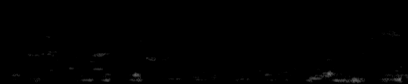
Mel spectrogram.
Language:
Swahili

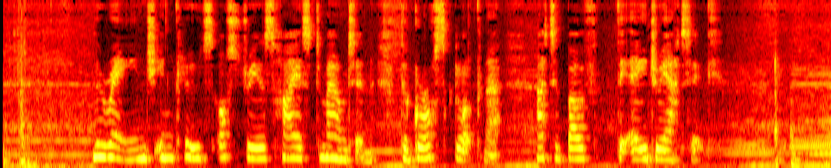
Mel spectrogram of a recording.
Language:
English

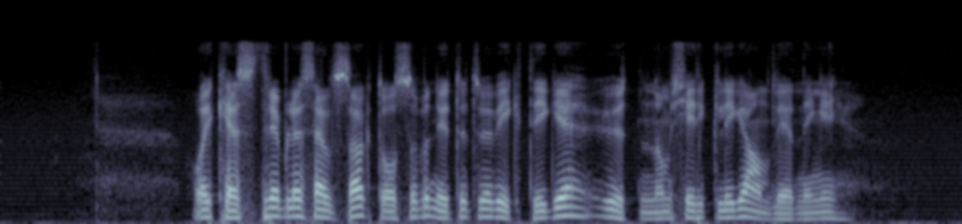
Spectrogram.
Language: Norwegian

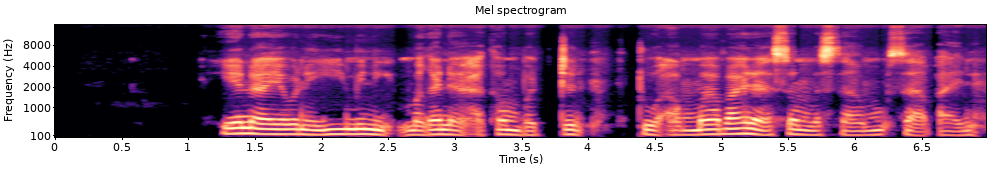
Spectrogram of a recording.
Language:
Hausa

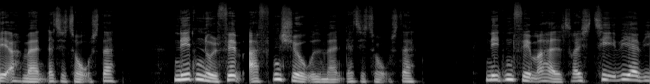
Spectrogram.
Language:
Danish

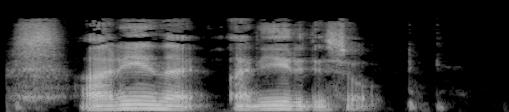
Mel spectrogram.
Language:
Japanese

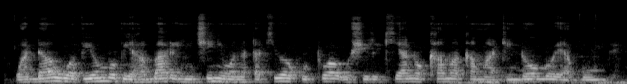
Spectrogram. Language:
Swahili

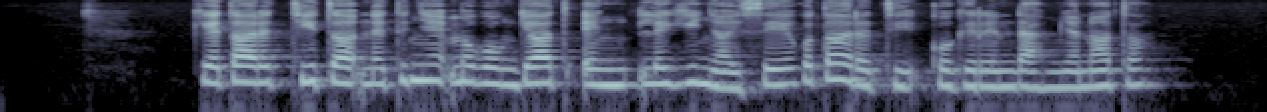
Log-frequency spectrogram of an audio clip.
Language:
Kalenjin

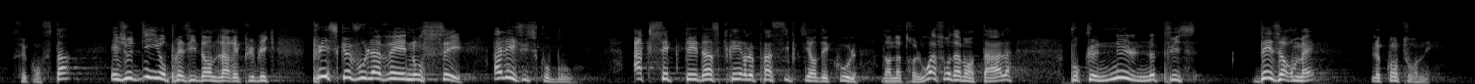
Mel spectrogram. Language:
French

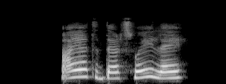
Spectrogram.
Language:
Pashto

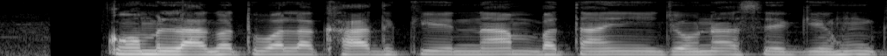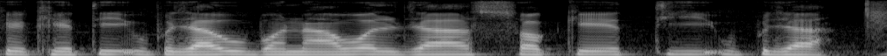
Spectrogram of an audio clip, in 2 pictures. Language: Bhojpuri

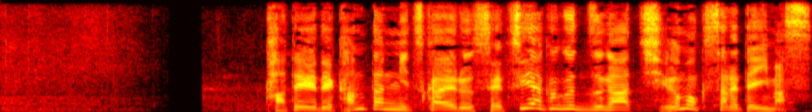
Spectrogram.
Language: Japanese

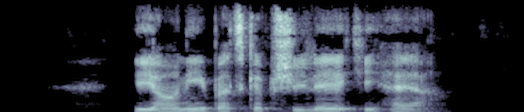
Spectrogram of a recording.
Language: Central Kurdish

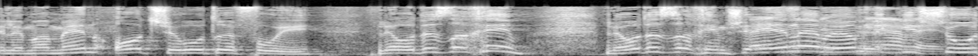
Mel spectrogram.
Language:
Hebrew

